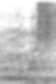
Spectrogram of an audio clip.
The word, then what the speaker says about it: honest: An honest. Here H is silent, dear student.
